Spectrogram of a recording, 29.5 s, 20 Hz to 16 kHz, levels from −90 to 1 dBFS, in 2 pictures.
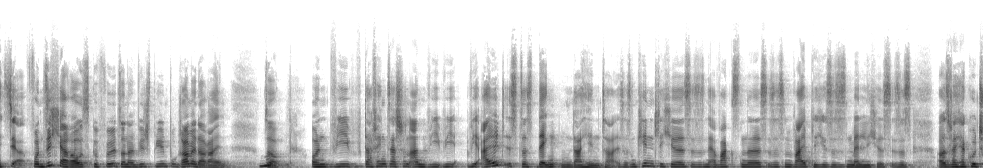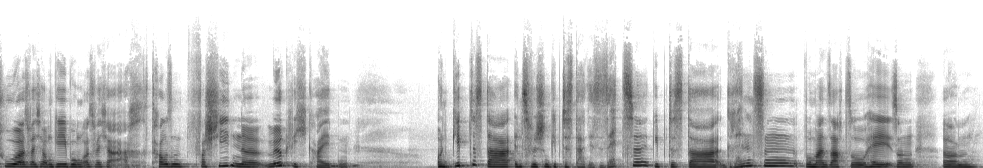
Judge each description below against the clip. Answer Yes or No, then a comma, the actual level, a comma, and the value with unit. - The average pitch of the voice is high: Yes, high, 195 Hz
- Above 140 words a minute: Yes, average, 160 wpm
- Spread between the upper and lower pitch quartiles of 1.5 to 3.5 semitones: Yes, average, 2.9 semitones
